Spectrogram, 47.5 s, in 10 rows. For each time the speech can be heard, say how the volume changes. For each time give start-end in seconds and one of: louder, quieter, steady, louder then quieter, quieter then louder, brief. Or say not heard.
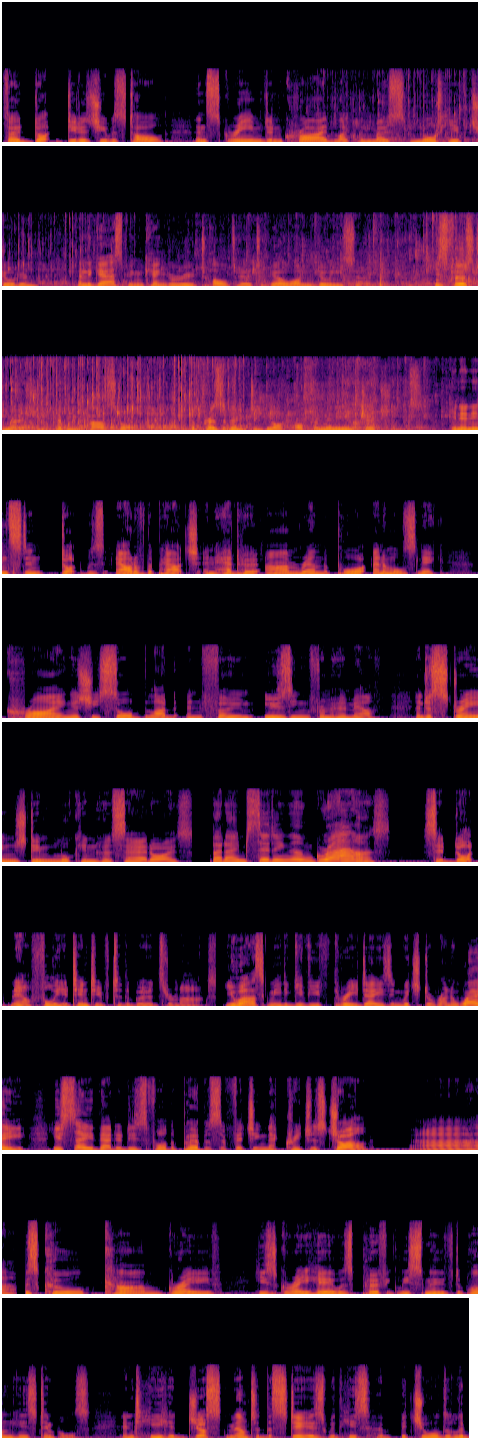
0.0-47.4 steady.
